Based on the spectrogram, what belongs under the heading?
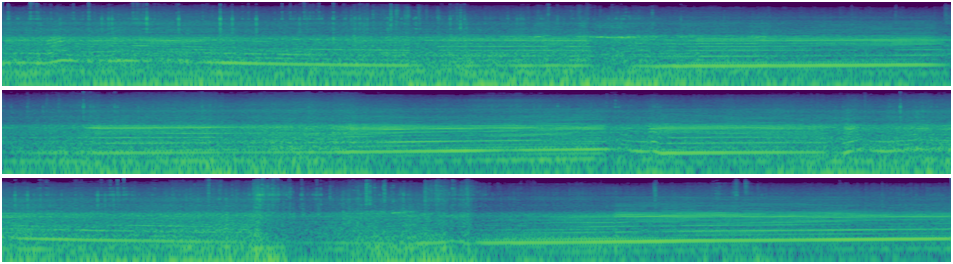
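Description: Car engine heard from inside the cabin, driven hard on a race track. Its pitch climbs under acceleration and drops sharply at each gear change, several times over. A few sharp knocks come about three-quarters of the way through.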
